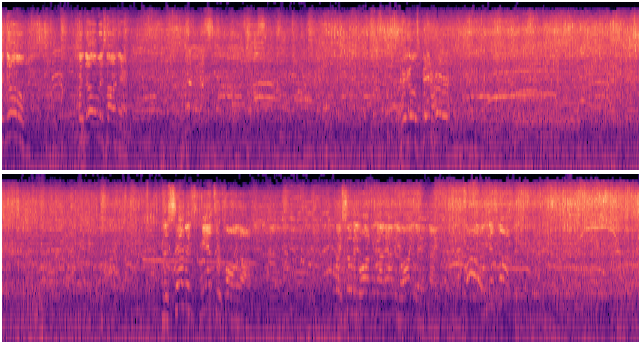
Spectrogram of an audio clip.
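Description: Cars towing trailers roar around a dirt track outdoors.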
